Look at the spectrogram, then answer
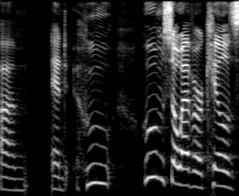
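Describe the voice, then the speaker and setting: A woman speaks with very wide pitch swings. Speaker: podcast guest, film fan. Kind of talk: casual chat.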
